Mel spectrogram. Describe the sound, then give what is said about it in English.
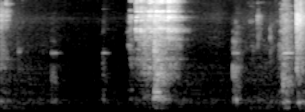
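Metal spoon clinks and rattles faintly among cutlery as a spoon is grabbed in a kitchen before opening a tube of biscuits. A soft clatter is followed by a louder jangle and a final brighter clink. “You got to grab a spoon.”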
